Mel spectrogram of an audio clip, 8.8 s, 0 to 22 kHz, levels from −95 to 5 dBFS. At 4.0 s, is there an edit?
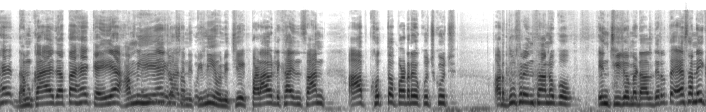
no; 1 cut; at 2.3 s

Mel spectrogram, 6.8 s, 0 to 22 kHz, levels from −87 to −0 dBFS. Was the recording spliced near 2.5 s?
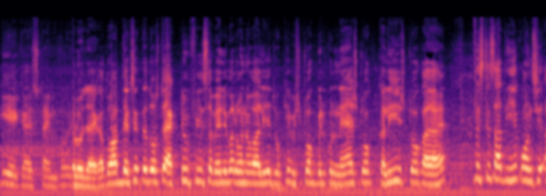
no; 2 cuts; at 0.9 s, 6.0 s

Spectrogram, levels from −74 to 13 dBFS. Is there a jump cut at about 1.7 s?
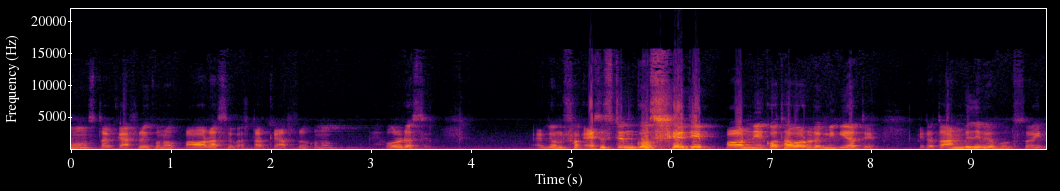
no; 0 cuts

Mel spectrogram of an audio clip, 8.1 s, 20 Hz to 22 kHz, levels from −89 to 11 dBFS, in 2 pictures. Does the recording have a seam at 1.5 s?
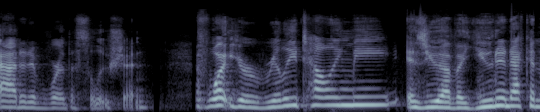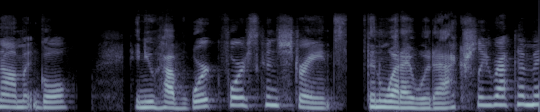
yes; 1 cut; at 1.5 s

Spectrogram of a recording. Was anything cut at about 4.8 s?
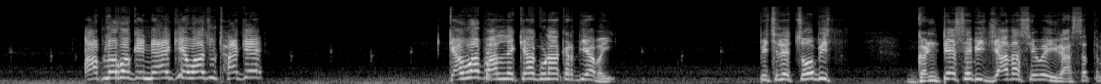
yes; 1 cut; at 4.8 s

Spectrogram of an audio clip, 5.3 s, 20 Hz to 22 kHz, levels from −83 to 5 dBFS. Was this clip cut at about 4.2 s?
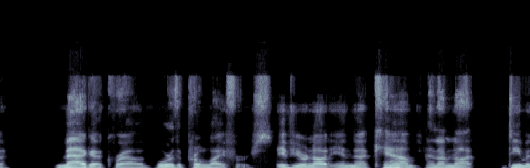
yes; 2 cuts; at 2.8 s, 4.2 s

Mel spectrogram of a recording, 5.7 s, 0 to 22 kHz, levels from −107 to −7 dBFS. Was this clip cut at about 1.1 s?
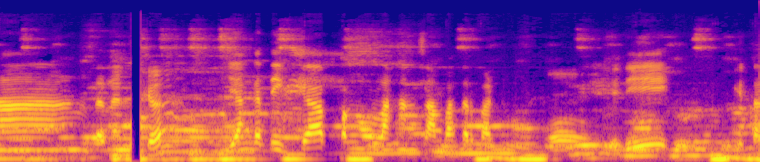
yes; 1 cut; at 1.1 s

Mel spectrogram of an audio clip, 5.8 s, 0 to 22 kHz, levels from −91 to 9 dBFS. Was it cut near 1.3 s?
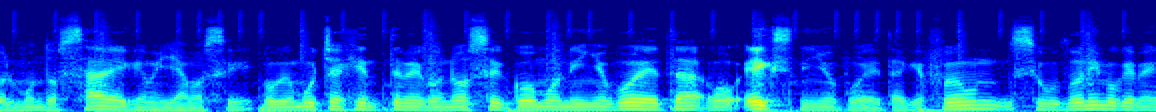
yes; 1 cut; at 1.3 s

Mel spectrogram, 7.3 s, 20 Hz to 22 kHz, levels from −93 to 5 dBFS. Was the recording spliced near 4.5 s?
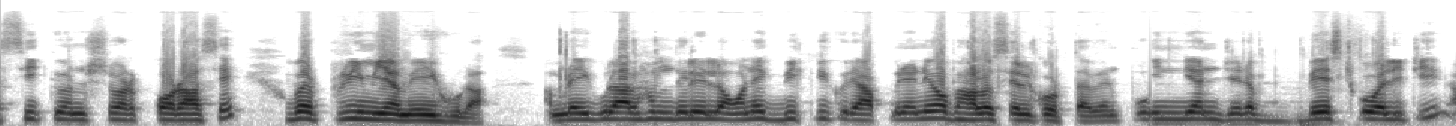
no; 2 cuts; at 1.4 s, 5.7 s

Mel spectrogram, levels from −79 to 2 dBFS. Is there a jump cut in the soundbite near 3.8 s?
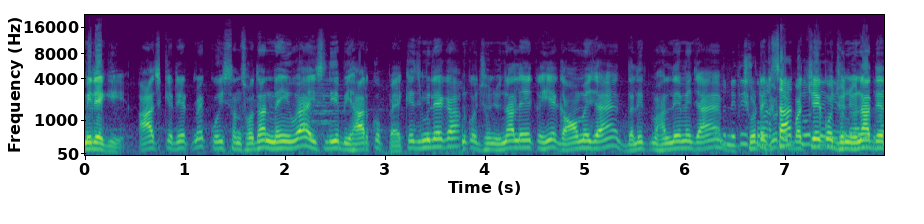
yes; 1 cut; at 3.8 s

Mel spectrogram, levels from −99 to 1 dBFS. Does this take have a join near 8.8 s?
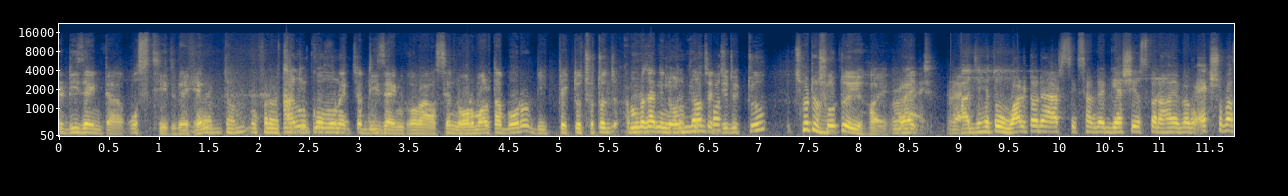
yes; 1 cut; at 8.8 s

